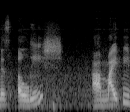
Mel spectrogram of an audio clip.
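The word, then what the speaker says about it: Aliche: her last name is a leash I might be mispronouncing it but her last name is spelled al I CH e her first name is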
